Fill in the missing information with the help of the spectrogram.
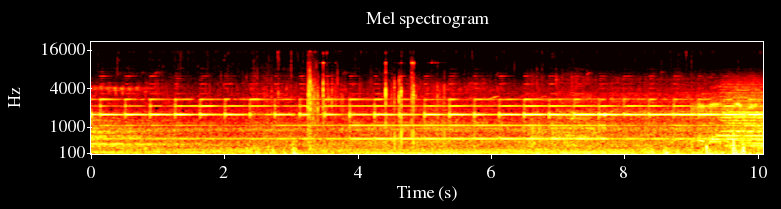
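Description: Level-crossing warning bell ringing steadily for an approaching CN freight train. Near the end a lower horn chord and the low rumble of the nearing train come in.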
